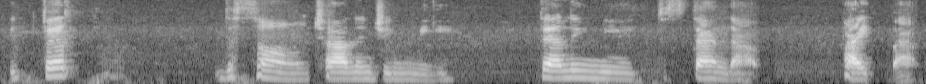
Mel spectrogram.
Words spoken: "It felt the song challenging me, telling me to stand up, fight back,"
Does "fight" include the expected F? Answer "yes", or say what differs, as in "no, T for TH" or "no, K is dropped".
no, P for F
